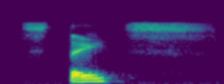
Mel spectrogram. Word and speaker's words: States: da próxima palavra States na verdade States é pronunciado numa emissão só é foneticamente um monossílabo então United States nacionalidade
